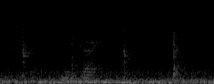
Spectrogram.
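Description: Hand claps keeping a steady beat, about two a second, four claps in all, as a count-in before a sung children's song.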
